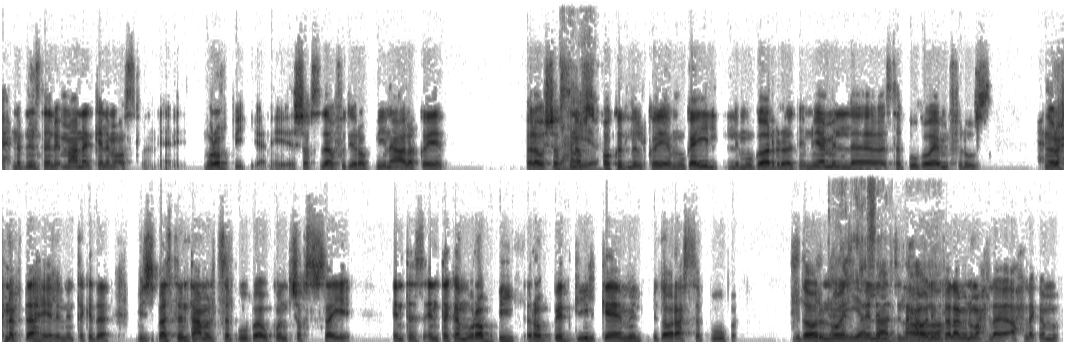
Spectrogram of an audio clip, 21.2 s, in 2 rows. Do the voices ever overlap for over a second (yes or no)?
yes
